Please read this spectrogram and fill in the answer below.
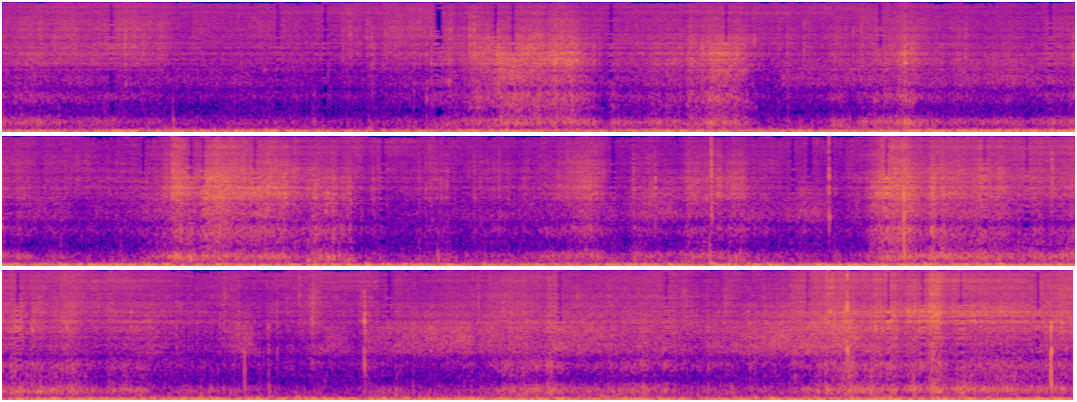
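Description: Wind buffeting a GoPro action camera's microphone as a snowboard runs downhill, with the board's edge scraping over packed snow in repeated, uneven surges.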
